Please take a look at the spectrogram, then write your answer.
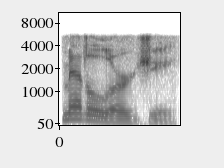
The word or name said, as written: metallurgy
